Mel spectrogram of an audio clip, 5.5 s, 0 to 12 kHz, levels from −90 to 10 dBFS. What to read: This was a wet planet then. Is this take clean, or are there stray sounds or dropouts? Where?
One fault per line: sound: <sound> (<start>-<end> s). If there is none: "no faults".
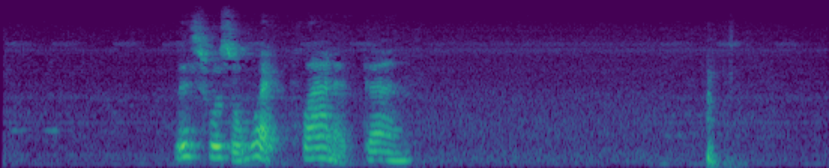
no faults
